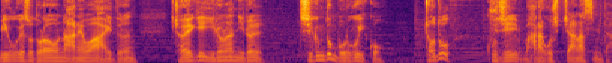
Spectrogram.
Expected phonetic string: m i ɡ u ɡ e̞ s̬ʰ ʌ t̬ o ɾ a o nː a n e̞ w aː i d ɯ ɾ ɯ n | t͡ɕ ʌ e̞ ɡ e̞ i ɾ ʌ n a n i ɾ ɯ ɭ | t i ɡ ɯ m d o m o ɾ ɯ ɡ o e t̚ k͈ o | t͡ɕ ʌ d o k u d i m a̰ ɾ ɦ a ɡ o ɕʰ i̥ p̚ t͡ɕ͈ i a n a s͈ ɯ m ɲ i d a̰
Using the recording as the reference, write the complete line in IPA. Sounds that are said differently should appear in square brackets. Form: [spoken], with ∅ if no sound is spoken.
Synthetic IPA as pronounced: m i ɡ u ɡ e̞ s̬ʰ ʌ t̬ o ɾ a o [n] a n e̞ w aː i d ɯ ɾ ɯ n | t͡ɕ ʌ e̞ ɡ e̞ i ɾ ʌ n a n i ɾ ɯ ɭ | [t͡ɕ] i ɡ ɯ m d o m o ɾ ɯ ɡ o [i] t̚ k͈ o | t͡ɕ ʌ d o k u [d͡ʑ] i m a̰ ɾ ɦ a ɡ o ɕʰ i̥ p̚ t͡ɕ͈ i a n a s͈ ɯ m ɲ i d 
